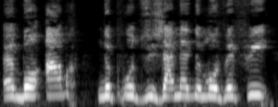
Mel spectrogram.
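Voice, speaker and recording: Man from Haiti, high-pitched, rambling preachy monologue, keeps asking the listener questions. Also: steady tone, slow, fairly bright tone. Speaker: online personality.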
